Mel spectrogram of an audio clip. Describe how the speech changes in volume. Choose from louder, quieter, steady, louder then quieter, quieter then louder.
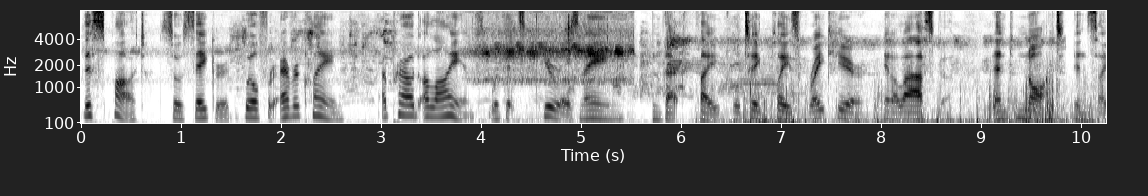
steady.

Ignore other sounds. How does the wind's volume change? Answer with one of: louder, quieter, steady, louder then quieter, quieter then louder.
louder.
